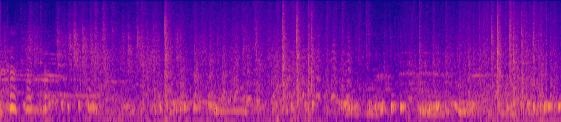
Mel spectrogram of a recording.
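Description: Domestic pigeons cooing over and over, several overlapping wavering coos, with a few sharp clicks in between. The cooing is the resident birds' threat display toward a newly introduced young pigeon.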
